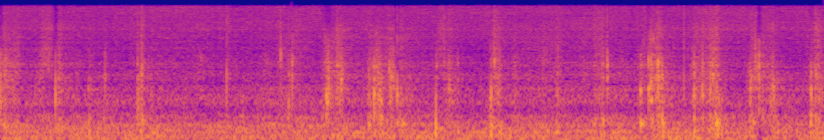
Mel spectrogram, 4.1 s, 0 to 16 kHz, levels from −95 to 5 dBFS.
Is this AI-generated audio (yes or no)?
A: yes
